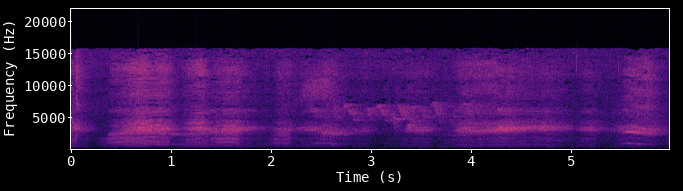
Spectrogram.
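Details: Andean cock-of-the-rock, a group of twelve to twenty displaying males at a lek at dawn, calling to attract females; repeated harsh, nasal screams come in uneven waves, several birds calling over each other.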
